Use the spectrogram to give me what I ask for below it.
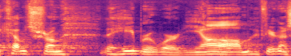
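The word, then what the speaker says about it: yom: The word day comes from the Hebrew word yam. If you're going to spell it with in English letters be yo m.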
